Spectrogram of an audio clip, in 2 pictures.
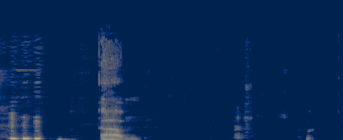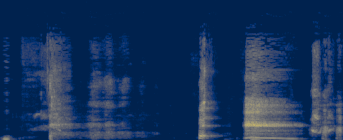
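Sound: hiccups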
